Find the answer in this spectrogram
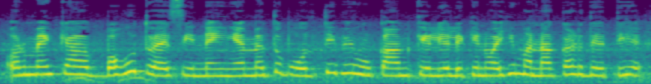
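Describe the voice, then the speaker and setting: A high, bright-pitched woman playing a pious, sentimental mother-in-law in a cartoon story. She prays aloud and lavishes praise on her daughter-in-law. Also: a little fast, a little hiss or hum. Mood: upset. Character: emotional older Indian mother-in-law, pious and doting.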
